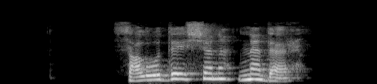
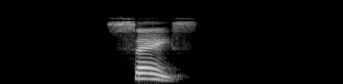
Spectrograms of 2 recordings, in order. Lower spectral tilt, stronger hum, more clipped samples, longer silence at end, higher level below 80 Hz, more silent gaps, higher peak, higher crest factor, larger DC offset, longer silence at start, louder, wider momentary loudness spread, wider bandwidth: first, -5 dB/octave vs -0.5 dB/octave; neither; neither; second, 0.75 s vs 1.5 s; first, -66 dBFS vs -78 dBFS; neither; about the same, -2 dBFS vs -2 dBFS; about the same, 16 dB vs 20 dB; neither; about the same, 1.2 s vs 1.1 s; about the same, -15 LUFS vs -15 LUFS; second, 13 LU vs 19 LU; second, 7.8 kHz vs 10 kHz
